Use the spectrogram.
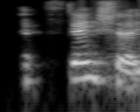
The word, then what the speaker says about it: Stacia: Am I still saying your name wrong? Stacia, you said it right.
